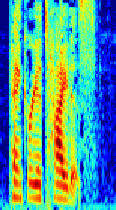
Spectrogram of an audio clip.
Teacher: little bit more emphasis on that part and then the then the medical term pancreatitis the ty is emphasized · the medical term pancreatitis, the tie is emphasized, pancreatitis.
